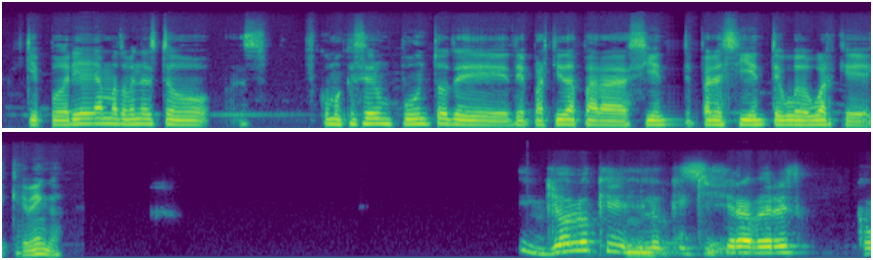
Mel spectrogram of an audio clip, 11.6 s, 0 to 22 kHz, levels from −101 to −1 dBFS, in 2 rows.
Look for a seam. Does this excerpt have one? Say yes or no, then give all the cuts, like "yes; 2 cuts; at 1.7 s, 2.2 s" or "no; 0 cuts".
no; 0 cuts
